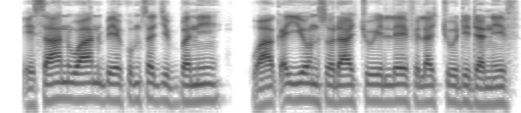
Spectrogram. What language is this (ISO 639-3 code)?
orm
